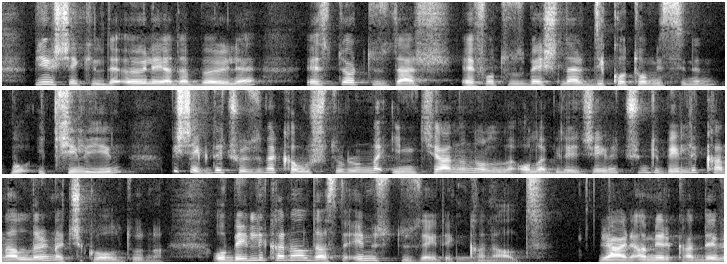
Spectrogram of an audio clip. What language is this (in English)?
Turkish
